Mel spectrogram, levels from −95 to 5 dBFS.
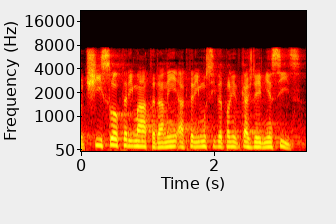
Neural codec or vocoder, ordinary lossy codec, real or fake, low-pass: none; AAC, 48 kbps; real; 7.2 kHz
